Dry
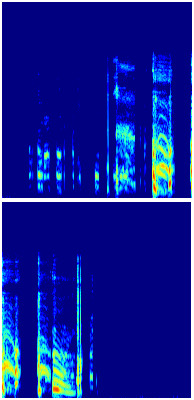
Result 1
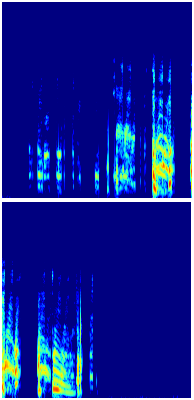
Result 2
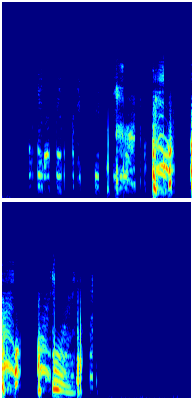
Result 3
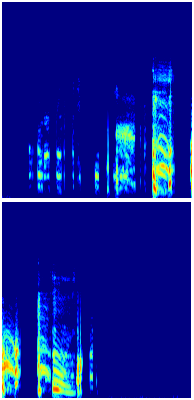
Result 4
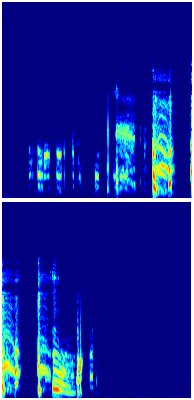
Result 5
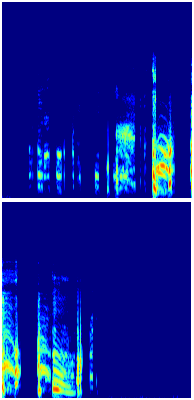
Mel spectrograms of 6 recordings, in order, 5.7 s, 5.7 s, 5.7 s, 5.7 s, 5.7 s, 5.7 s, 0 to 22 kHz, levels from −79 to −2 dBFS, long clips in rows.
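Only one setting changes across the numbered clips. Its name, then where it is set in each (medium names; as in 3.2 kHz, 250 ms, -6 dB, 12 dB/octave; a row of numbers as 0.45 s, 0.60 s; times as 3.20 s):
LFO low-pass, rate: 8.3 Hz, 3.3 Hz, 0.76 Hz, 0.27 Hz, 1.3 Hz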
